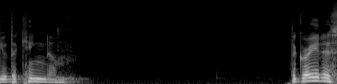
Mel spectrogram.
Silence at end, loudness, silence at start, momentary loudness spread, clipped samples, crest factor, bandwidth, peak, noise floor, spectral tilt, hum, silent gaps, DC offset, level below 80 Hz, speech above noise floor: 0 s; -23 LUFS; 0 s; 15 LU; under 0.1%; 20 dB; 14 kHz; -6 dBFS; -69 dBFS; -8 dB/octave; 60 Hz at -65 dBFS; none; under 0.1%; -52 dBFS; 48 dB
